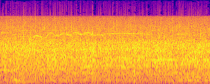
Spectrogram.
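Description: An audience at an event in Champaign claps steadily, a dense wash of many hands that holds at a fairly loud, even level throughout, with no voices breaking through.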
